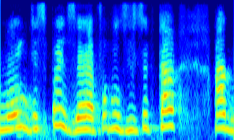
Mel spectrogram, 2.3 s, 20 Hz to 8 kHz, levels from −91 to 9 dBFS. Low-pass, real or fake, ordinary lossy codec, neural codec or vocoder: 7.2 kHz; fake; none; codec, 16 kHz, 1 kbps, FreqCodec, smaller model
